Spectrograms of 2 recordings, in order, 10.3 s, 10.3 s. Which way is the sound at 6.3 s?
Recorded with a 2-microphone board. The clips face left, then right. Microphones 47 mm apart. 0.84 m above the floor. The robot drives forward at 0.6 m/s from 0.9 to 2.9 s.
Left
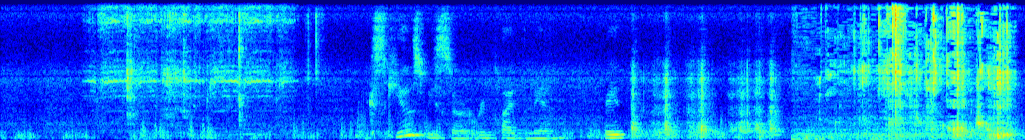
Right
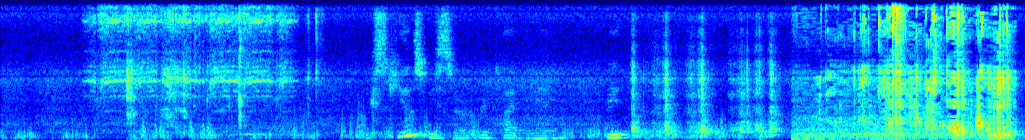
20° left (ahead or behind).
